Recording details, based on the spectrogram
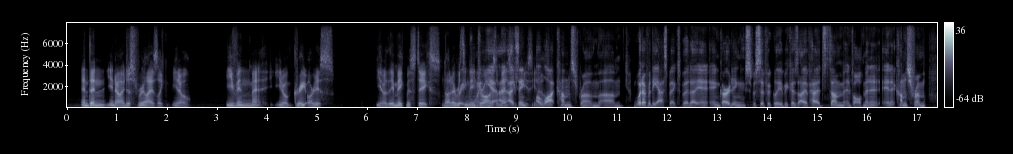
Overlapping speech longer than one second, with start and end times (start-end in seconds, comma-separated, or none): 7.8-9.6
